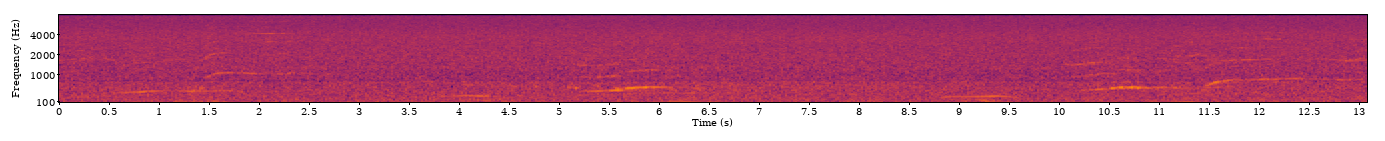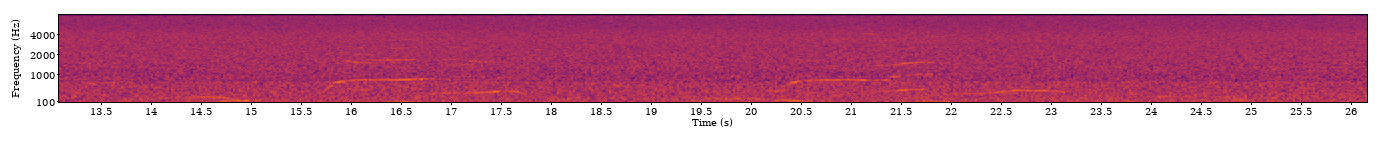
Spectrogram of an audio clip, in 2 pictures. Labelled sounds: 1.5	2.3	humpback whale, 0.90 to 4.3 kHz
5.7	6.0	humpback whale, 1.1 to 1.2 kHz
10.2	10.5	humpback whale, 0.93 to 2.6 kHz
11.5	11.9	humpback whale, 0.80 to 0.86 kHz
12.8	13.1	humpback whale, 1.6 to 1.8 kHz
15.8	16.8	humpback whale, 0.80 to 1.7 kHz
20.5	21.8	humpback whale, 0.80 to 1.6 kHz

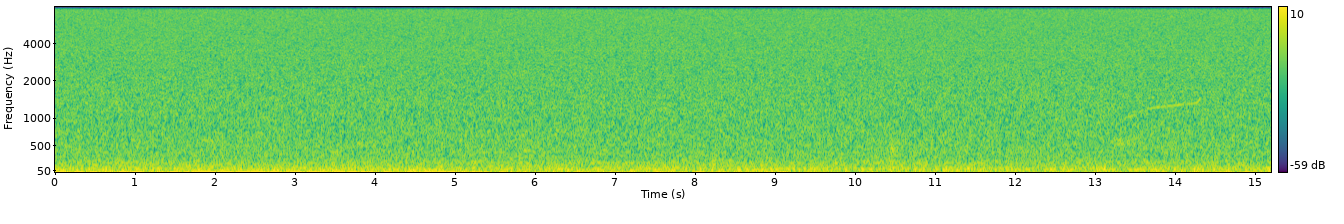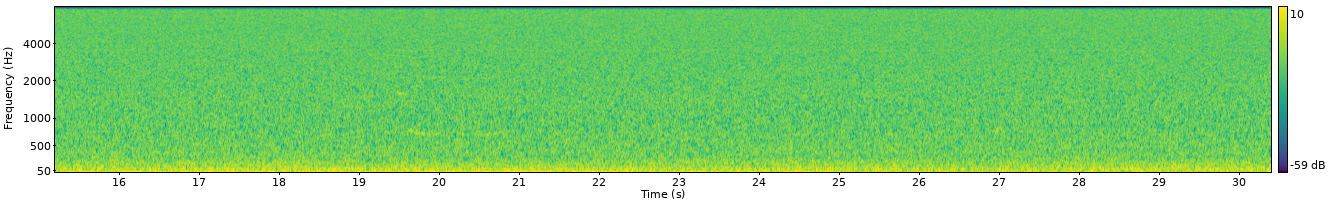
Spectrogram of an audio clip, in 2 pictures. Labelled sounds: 13.7	13.9	killer whale, northern resident, A clan, AB subclan, 1.2 to 1.3 kHz

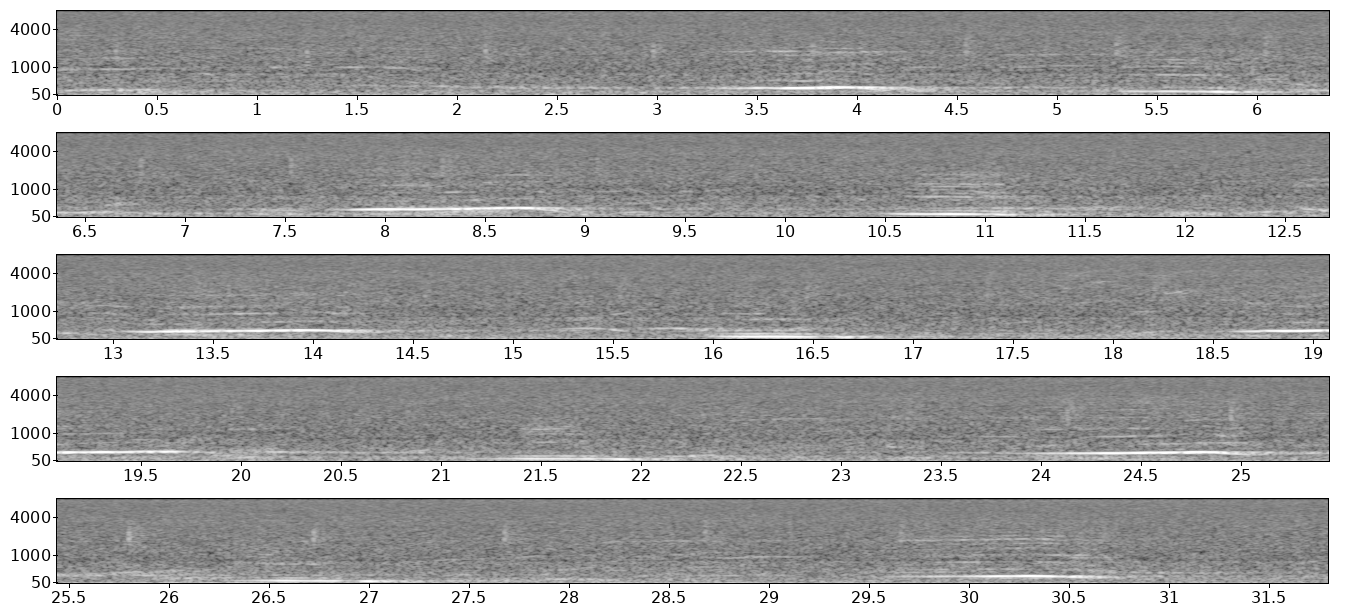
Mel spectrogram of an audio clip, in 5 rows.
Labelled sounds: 3.8	4.1	humpback whale, 1.6 to 1.8 kHz
10.7	11.0	humpback whale, 1.1 to 1.2 kHz
13.5	13.8	humpback whale, 0.86 to 0.96 kHz
21.4	21.7	humpback whale, 1.1 to 1.3 kHz
22.7	22.9	humpback whale, 1.6 to 1.7 kHz
28.8	29.0	humpback whale, 0.86 to 0.99 kHz
30.1	30.3	humpback whale, 1.7 to 1.9 kHz

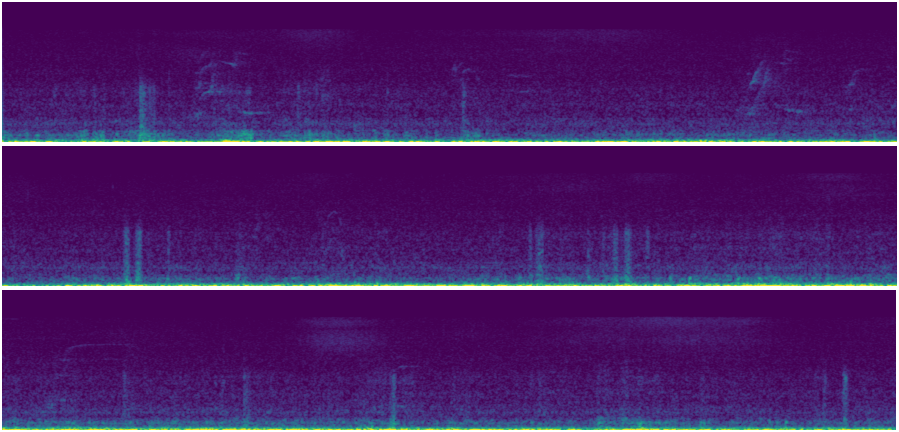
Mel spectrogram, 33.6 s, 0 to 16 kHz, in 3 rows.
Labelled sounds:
9.2	10.0	killer whale, 0.75 to 4.3 kHz

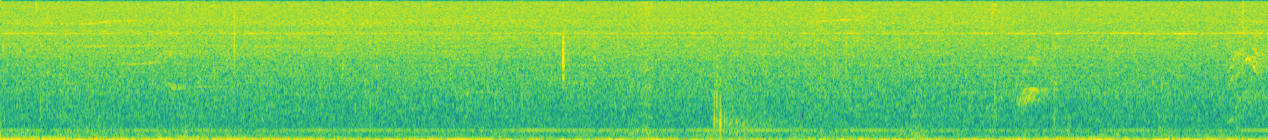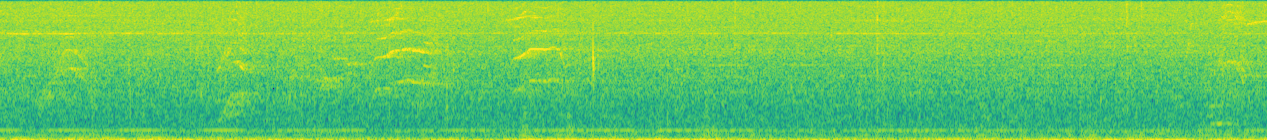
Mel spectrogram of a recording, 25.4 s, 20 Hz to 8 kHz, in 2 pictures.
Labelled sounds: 13.1	13.6	killer whale, 0.92 to 3.8 kHz
15.8	17.2	killer whale, 0.76 to 6.6 kHz

